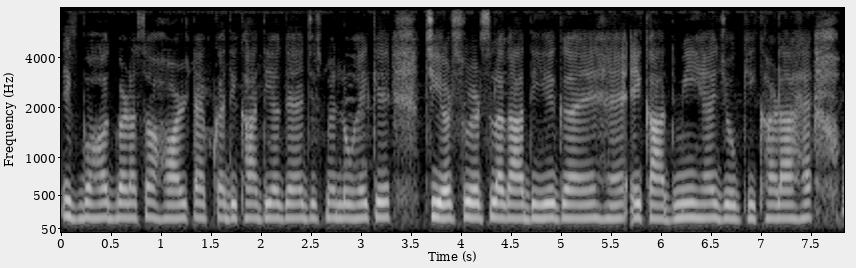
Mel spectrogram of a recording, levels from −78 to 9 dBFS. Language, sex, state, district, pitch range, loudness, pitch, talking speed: Hindi, female, Odisha, Sambalpur, 185-195 Hz, -18 LUFS, 190 Hz, 215 wpm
